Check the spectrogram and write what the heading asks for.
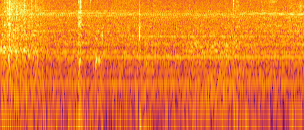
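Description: Faint steady electrical hum, with a light click about half a second in.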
